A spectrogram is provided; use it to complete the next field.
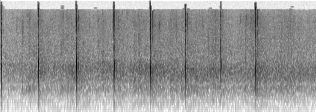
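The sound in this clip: Claps from a church audience welcoming a pastor to the stage, about eight crisp, evenly spaced claps in a steady rhythm over a quiet background.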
